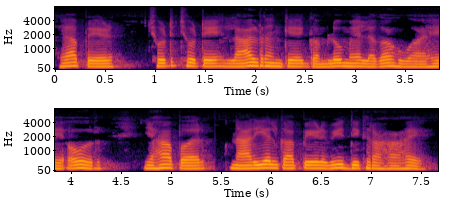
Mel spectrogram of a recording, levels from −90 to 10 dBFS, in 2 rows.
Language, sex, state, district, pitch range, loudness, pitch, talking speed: Hindi, male, Bihar, Muzaffarpur, 140-155 Hz, -14 LUFS, 145 Hz, 165 wpm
